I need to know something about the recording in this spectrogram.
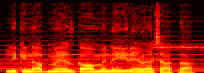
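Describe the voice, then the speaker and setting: A man's voice: mid-range voice, little pitch movement, quick pace, a little mellow, soft background music, lightly acted. A man as a plaintive, luckless young villager. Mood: downcast, resolved. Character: sorrowful, luckless poor young village son. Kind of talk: acted dialogue in a moral story cartoon.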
